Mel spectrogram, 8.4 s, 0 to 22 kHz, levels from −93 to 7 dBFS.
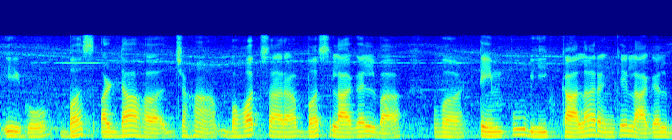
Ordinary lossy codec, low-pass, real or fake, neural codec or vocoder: none; none; real; none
